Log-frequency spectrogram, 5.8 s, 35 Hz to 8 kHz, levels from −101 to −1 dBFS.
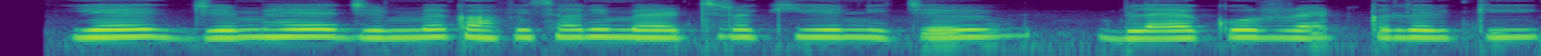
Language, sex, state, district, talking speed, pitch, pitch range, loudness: Hindi, female, Chhattisgarh, Rajnandgaon, 175 wpm, 220 Hz, 210-225 Hz, -23 LUFS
